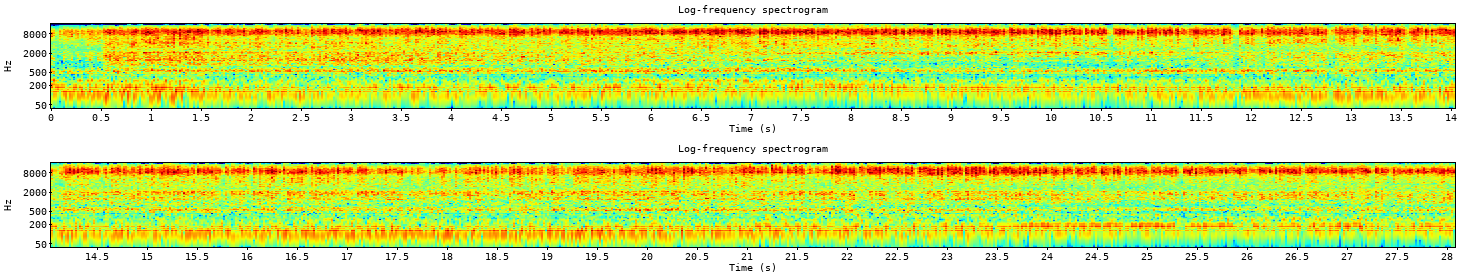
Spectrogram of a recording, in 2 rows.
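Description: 1970 Plymouth 'Cuda pro street car's V8 running at a steady, loud idle with a deep low engine note as the car rolls slowly.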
